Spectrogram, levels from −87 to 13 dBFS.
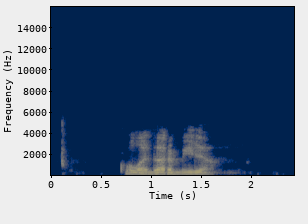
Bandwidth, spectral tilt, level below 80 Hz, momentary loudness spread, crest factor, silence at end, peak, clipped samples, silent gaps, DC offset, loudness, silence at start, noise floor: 5.4 kHz; -10 dB/octave; -62 dBFS; 20 LU; 18 dB; 0.8 s; -10 dBFS; under 0.1%; none; under 0.1%; -26 LUFS; 0.1 s; -76 dBFS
